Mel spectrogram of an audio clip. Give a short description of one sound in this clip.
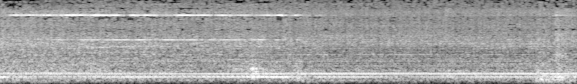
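A large machine hums steadily with a mechanical whine.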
